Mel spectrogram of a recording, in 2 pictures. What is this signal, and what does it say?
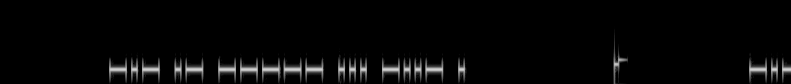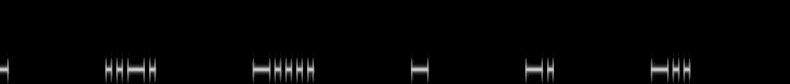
Morse code, heard as a keyed tone, about 22 wpm, spaced as for 11 wpm, 700 Hz. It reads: KA0SXE KF6TND
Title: USA Call Signs - 6 Characters - 6x Character Spacing - 22wpm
